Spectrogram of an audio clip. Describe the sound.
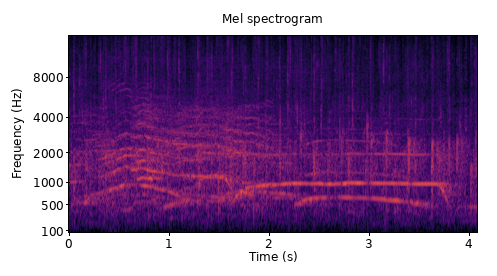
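A crowd applauds steadily for about four seconds for someone invited up to the front, a dense, even clatter of clapping with a few voices whooping and cheering on top.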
